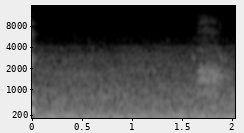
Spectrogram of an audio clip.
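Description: A single short crow caw near the end, over a steady low outdoor background hum.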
